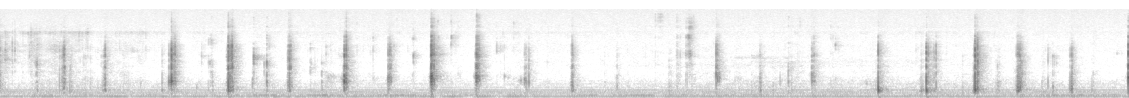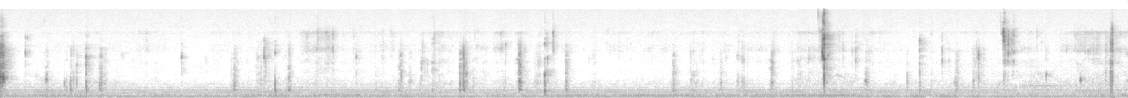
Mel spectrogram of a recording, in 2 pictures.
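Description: Close-up crunchy biting and chewing of a hard white chunk, a run of sharp crackly crunches that comes in clusters and thins out later, over a low steady hum.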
